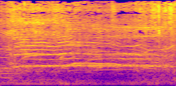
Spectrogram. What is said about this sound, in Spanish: Así suena el momento en el que uno de los tractores que participan en la protesta vuelca un camión con frutas y hortalizas españolas.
